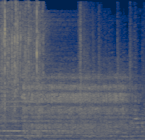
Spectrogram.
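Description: Dramatic background music, with a rush of noise starting about a third of a second in as water splashes onto a burning wood fire in a metal fire pit.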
